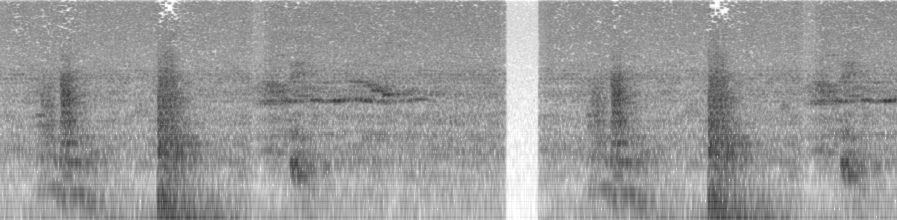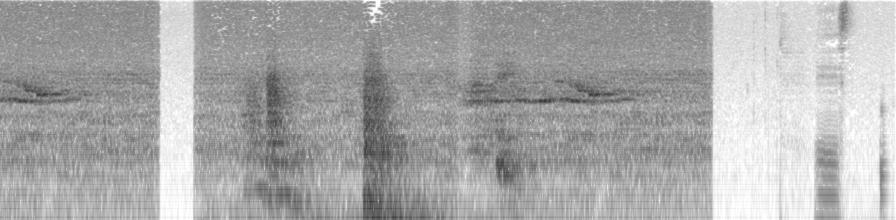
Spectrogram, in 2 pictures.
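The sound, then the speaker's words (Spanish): A sharp door slam sounds three times as the same noisy, hiss-filled psychophony recording is replayed, each bang standing out loudly above a steady static background with faint, indistinct voice-like murmurs, said to say "hay alguien". “está muy claro ese hay alguien y el portazo, pero después del portazo que se escucha hay un grito.”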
